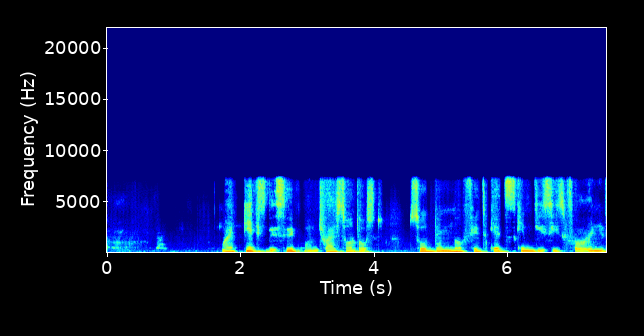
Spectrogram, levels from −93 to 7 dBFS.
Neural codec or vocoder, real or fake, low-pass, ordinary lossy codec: codec, 16 kHz, 1 kbps, X-Codec, HuBERT features, trained on general audio; fake; 7.2 kHz; none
